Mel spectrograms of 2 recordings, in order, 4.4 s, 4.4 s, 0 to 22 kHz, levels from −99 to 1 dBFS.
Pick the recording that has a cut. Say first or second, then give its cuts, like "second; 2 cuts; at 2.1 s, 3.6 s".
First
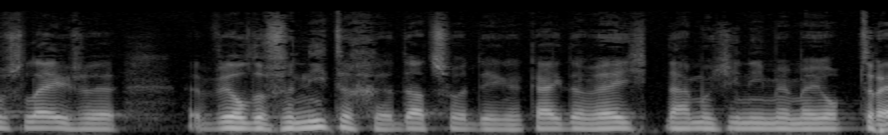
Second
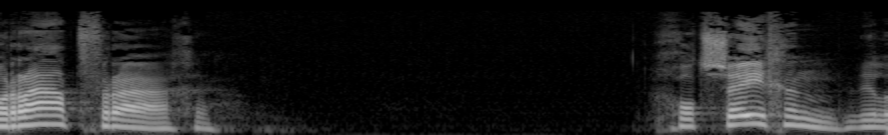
first; 1 cut; at 3.2 s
